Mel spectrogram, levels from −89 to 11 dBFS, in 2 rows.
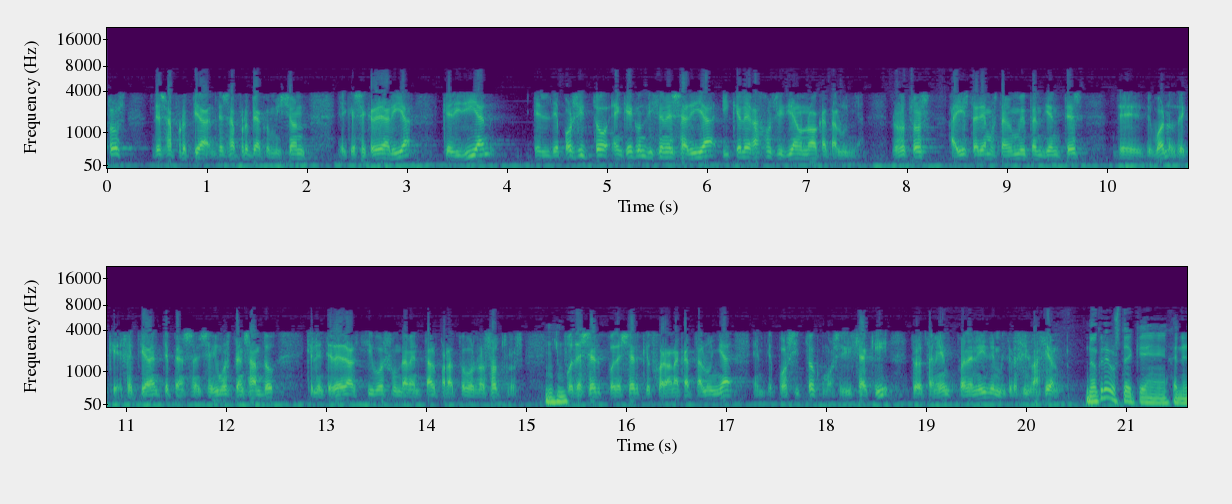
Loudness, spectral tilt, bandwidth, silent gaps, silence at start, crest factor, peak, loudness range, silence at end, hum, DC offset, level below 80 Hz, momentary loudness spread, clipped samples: -20 LUFS; -6 dB/octave; 8 kHz; none; 0 s; 16 dB; -4 dBFS; 2 LU; 0 s; none; under 0.1%; -40 dBFS; 8 LU; under 0.1%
